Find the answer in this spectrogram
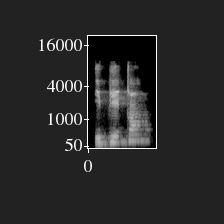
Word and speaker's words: Ibieton: problem with, but the surname is pronounced Ibieton. Can you try? Ibieton. Can you try that? Ibieton. Correct. That's a good attempt. So Ibieton, that's the surname. That's the way it is pronounced, which means procreation can never end.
